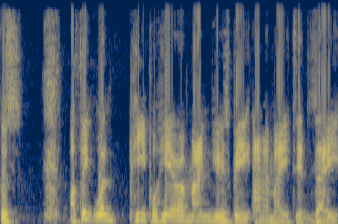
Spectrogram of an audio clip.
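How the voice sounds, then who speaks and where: The recording is dry and close, without any echo. A man speaks very fast. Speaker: anime reviewer. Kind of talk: casual talk to camera.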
